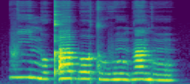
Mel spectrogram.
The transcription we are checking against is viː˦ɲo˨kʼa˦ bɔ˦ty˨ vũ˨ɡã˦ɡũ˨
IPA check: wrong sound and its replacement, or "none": y˨ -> u˨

